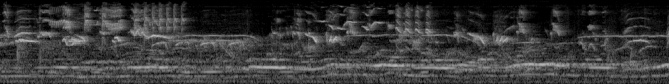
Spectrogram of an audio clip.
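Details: Orange-headed thrush teler singing, played to tempt other thrushes to join in: crowded high chirps and buzzy trills with sliding whistles, steady volume, over a low humming tone.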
